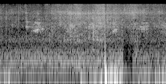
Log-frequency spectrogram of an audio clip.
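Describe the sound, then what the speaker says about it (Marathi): Garlic and green chillies fry in a pan for a spicy Maharashtrian tomato-chilli thecha, giving a steady, close, even sizzle with a brief louder crackle partway through. "आणि तसे मिरची लसूण त्याला आपण छान मऊ होईपर्यंत छान खरपूस असे भाजेपर्यंत परतून घ्यायचं आहे"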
